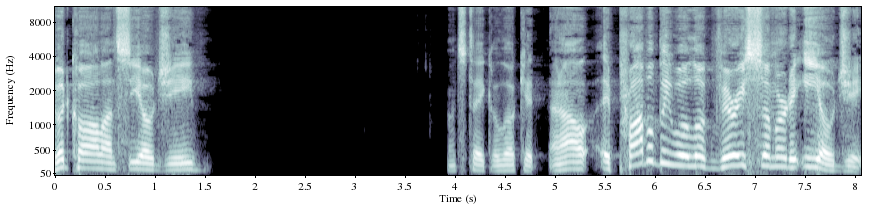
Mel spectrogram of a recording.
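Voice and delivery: too loud, high-pitched talking. Going over stock charts, talking loudly. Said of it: "Excuse me for talking so loud".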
